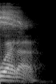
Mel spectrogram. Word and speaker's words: Guetta: It looks like it would be pronounced Guetta, I guess? – Guetta, yeah.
